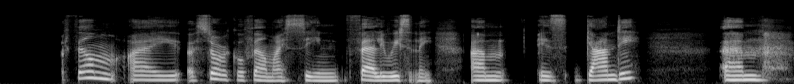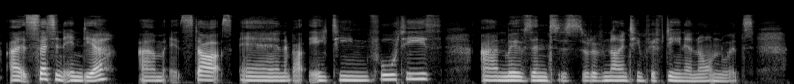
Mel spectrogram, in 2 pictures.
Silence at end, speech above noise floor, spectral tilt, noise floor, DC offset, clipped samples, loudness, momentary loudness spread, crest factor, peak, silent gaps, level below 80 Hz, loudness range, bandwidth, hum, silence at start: 0.15 s; 61 dB; -5.5 dB/octave; -77 dBFS; under 0.1%; under 0.1%; -17 LUFS; 12 LU; 16 dB; 0 dBFS; none; -54 dBFS; 3 LU; 11 kHz; none; 0.6 s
